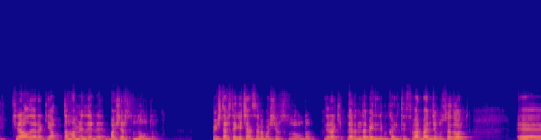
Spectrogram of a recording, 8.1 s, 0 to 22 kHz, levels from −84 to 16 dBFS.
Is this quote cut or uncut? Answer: cut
